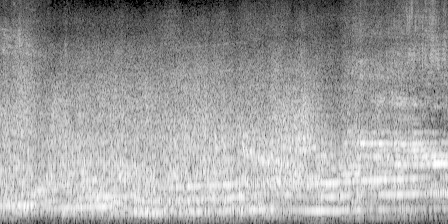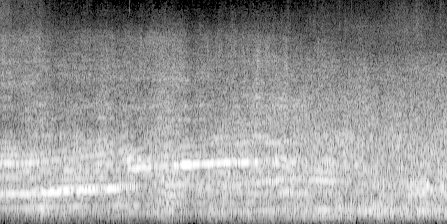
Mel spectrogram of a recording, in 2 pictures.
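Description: Race car engines running hard on a circuit, with several engine notes rising and falling and overlapping as cars pass.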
